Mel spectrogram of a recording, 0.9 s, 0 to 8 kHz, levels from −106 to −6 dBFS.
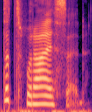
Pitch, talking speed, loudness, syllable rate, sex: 240 Hz, 260 wpm, -16 LUFS, 4.8 syllables/s, female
